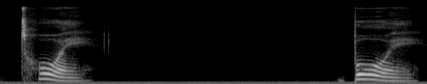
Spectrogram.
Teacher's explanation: we're using a slight Y sound y to make this Glide possible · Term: oi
